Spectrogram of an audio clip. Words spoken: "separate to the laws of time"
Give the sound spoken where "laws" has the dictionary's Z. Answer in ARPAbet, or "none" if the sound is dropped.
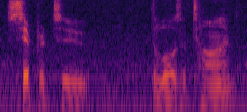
Z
